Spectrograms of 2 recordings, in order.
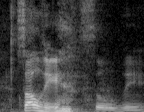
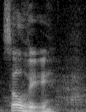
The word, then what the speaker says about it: Sylvie: one we or so why can't i pronounce her name salvi sylvie of course we have the a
